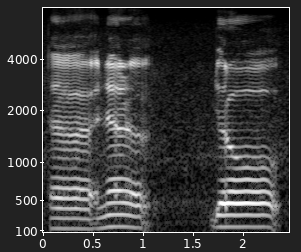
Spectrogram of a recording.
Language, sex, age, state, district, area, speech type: Sindhi, male, 45-60, Gujarat, Kutch, rural, spontaneous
